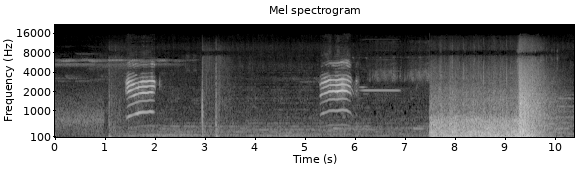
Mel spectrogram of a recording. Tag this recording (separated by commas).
Speech, Music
